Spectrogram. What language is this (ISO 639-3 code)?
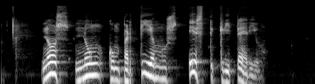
glg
